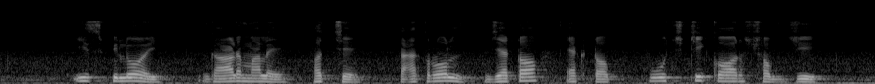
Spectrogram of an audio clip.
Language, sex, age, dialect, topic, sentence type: Bengali, male, 18-24, Jharkhandi, agriculture, statement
